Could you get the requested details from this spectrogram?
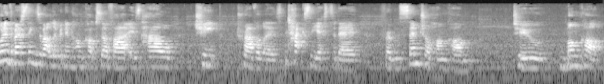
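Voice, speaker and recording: With a Yorkshire accent, a woman talks at a moderate pace and medium pitch, using ordinary pitch variation against noticeable background noise. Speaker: kindergarten teacher. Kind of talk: casual vlog talk to camera.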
